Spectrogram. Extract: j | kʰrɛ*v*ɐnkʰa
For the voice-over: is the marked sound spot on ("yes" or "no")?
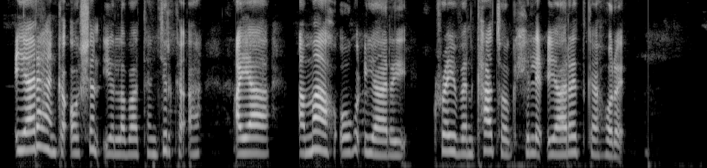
yes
